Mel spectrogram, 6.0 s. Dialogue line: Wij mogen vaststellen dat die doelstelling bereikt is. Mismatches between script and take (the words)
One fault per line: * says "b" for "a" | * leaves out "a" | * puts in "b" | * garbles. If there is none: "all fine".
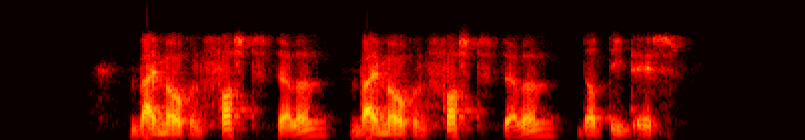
* puts in "wij mogen vaststellen"
* leaves out "doelstelling bereikt"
